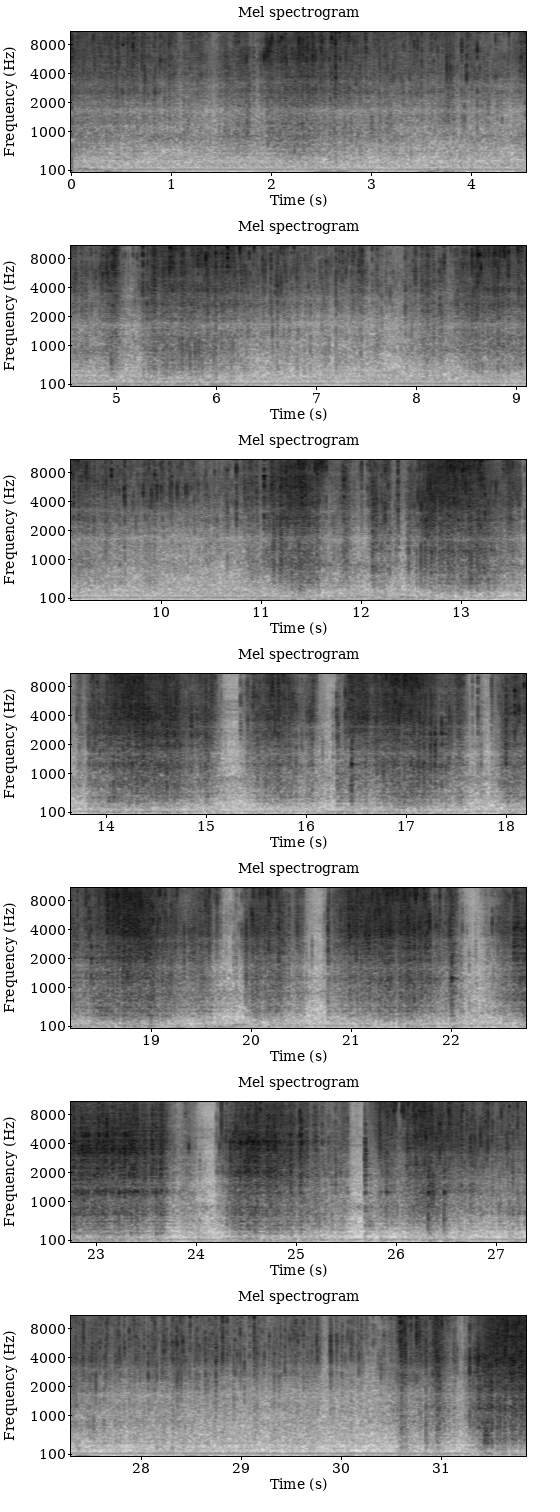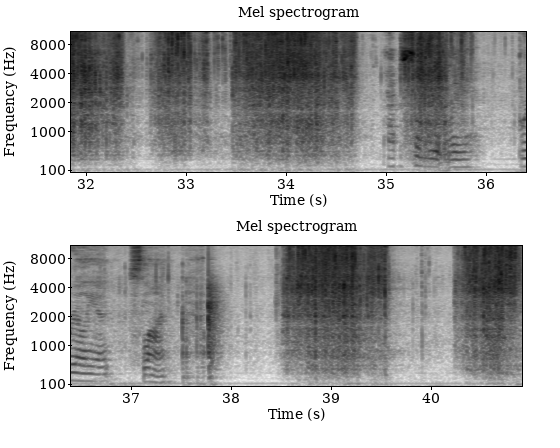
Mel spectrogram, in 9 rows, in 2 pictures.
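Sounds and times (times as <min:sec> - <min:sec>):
slime crackling and crunching: 0:00.0 - 0:37.1, 0:38.0 - 0:40.9.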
